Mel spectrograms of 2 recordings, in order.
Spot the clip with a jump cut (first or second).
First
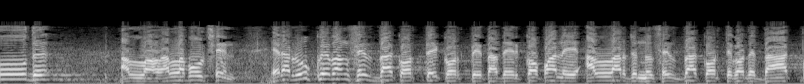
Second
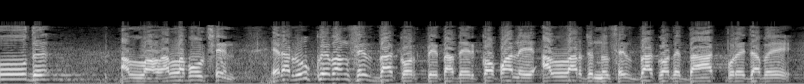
second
